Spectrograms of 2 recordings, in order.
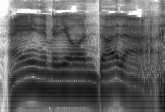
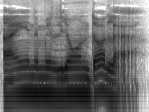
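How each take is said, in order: First: Slower, even drier villain line, pitched up; bone-dry cheap villain, even drier. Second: Slow, dry, deadpan villain line. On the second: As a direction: deliver it bone-dry like a cheap villain. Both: Retold or imitated. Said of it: "noch trockener".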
